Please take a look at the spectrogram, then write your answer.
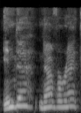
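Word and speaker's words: Inde Navarrette: was played by I think is her name Inda Navarrete?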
